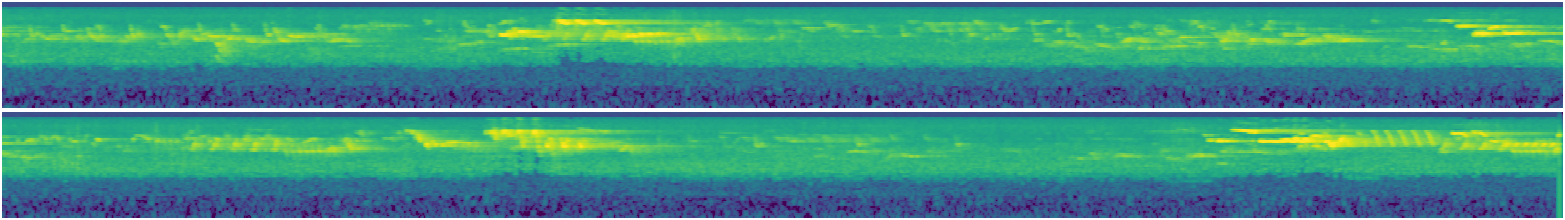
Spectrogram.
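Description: Faint birds chirping and trilling, in spells of a few seconds with quieter gaps between them.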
